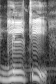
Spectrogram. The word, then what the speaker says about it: guilty: जैसे ने एक और है जैसे गिल्टी, देखो GUILTY गिल, देखो अब यहाँ पर देखो यू के बाद आई आ गया तो यू क्या हो जाएगा, यू हो जाएगा साइलेंट, इसको पढ़ेंगे गिल्टी।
